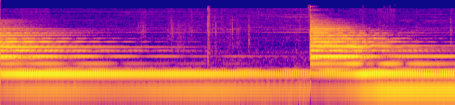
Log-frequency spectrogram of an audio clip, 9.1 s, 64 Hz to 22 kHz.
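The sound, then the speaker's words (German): A historic church bell, over 250 years old and weighing almost a ton, is struck before a crane lifts it into the church tower after repair in the Netherlands. It rings out with a deep, sustained tone, its rich overtones humming steadily before a second strike near the end renews the loud, resonant clang. “Nach dem dritten Anschlag zieht der Kran die fast eine Tonne schwere Glocke empor.”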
